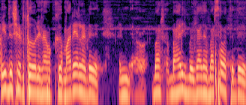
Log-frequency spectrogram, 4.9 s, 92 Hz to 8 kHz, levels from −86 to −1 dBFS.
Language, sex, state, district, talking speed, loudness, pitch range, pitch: Tulu, male, Karnataka, Dakshina Kannada, 120 wpm, -15 LUFS, 140-165 Hz, 150 Hz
